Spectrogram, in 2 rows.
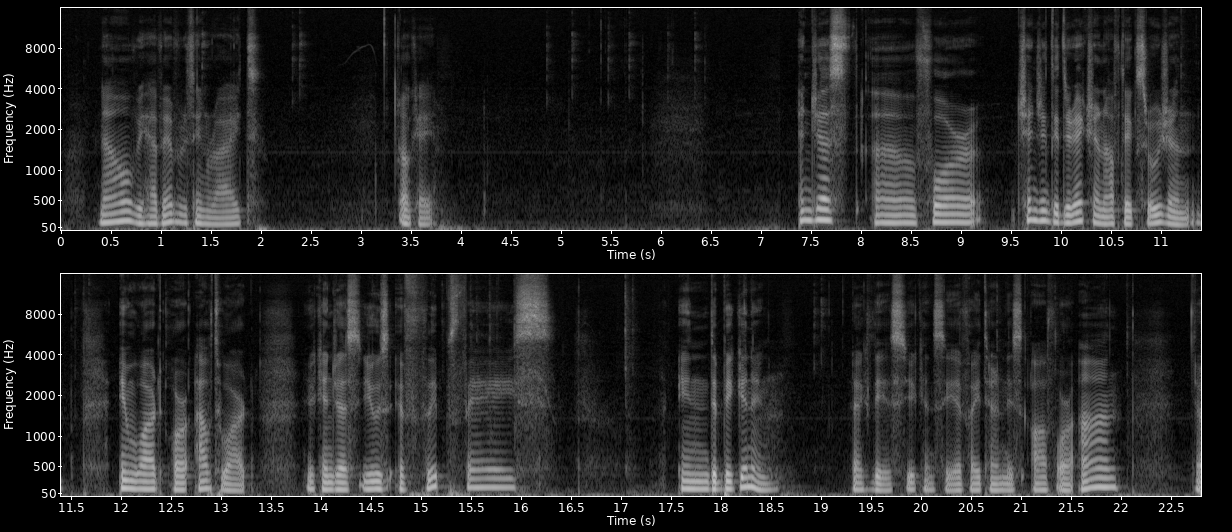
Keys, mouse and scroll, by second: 2.7-17.1 drag, 17.1 space, 20.5 click, 20.8-22.8 typing.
